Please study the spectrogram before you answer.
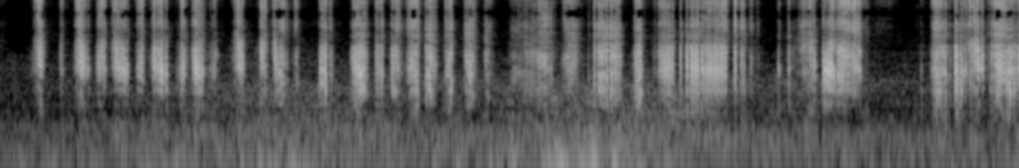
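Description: Fingernails scratch the ribbed weave of a grey woven polyester car seatbelt strap, a flat fabric band. A rapid series of short, dry scratching strokes sounds, each a raspy burst centered in the midrange with a bright hiss on top. Some strokes run together into longer rubbing passes.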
